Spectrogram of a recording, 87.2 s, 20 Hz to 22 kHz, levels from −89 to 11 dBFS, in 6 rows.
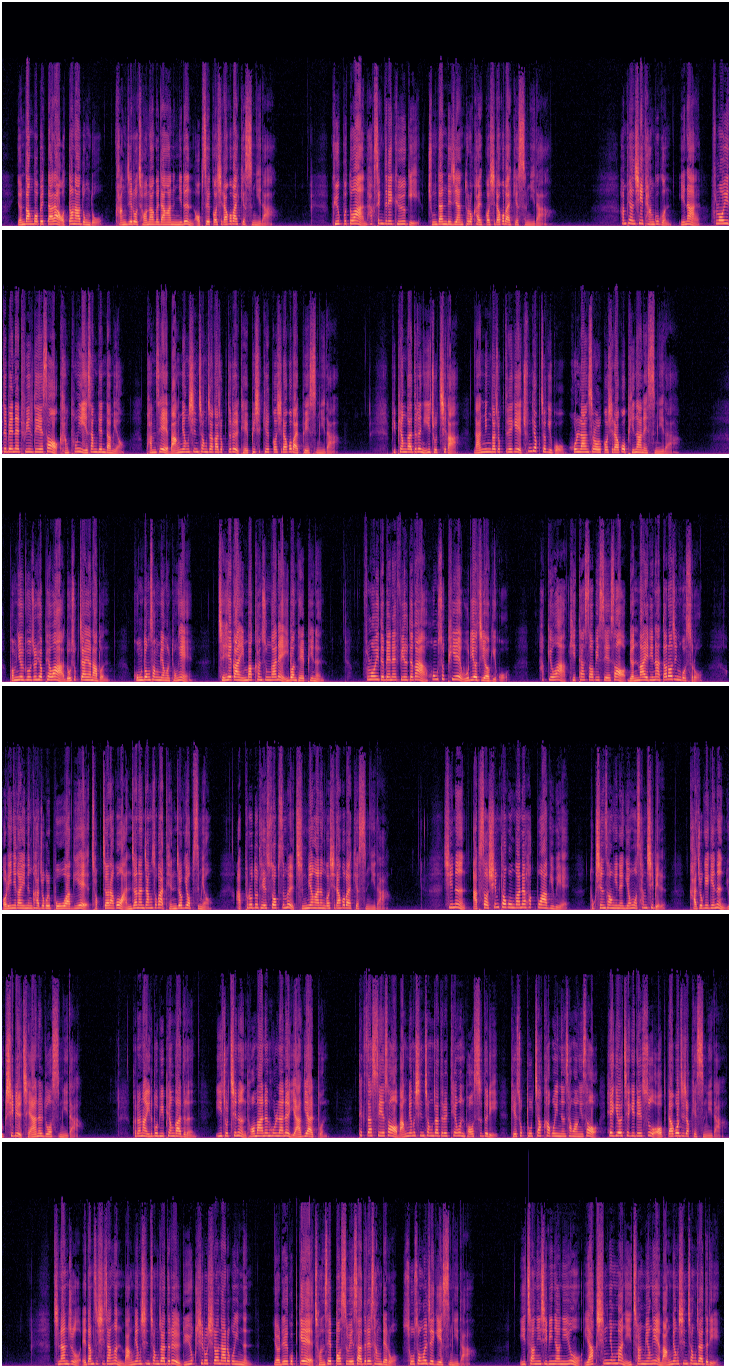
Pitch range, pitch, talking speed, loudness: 200-285 Hz, 255 Hz, 305 characters per minute, -14 LUFS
